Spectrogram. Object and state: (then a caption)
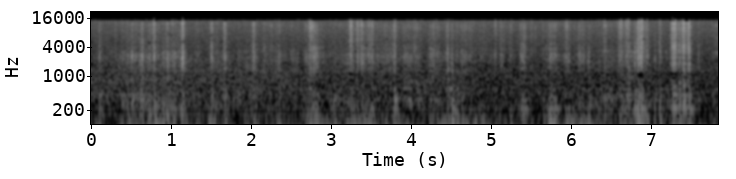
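Rhinestone-covered plastic mask. A clear plastic tool tip taps and pecks across the rhinestones of a blue plastic rhinestone-covered masquerade mask. It makes 18 quiet, sharp, bright clicks with very short decay, spread irregularly over a soft, low background hiss.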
